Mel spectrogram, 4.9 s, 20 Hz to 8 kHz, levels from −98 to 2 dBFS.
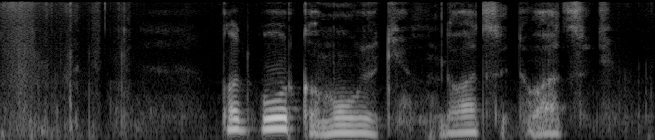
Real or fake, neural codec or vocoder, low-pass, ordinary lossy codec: fake; codec, 16 kHz, 8 kbps, FunCodec, trained on LibriTTS, 25 frames a second; none; none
